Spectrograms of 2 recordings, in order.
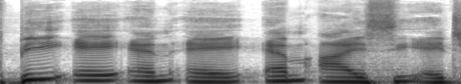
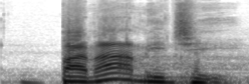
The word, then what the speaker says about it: Banamichi: say that b okay everybody says banamichi it's banami bami you guys are getting good one more time banami bami we're getting it very good Accent on the second syllable you can actually get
